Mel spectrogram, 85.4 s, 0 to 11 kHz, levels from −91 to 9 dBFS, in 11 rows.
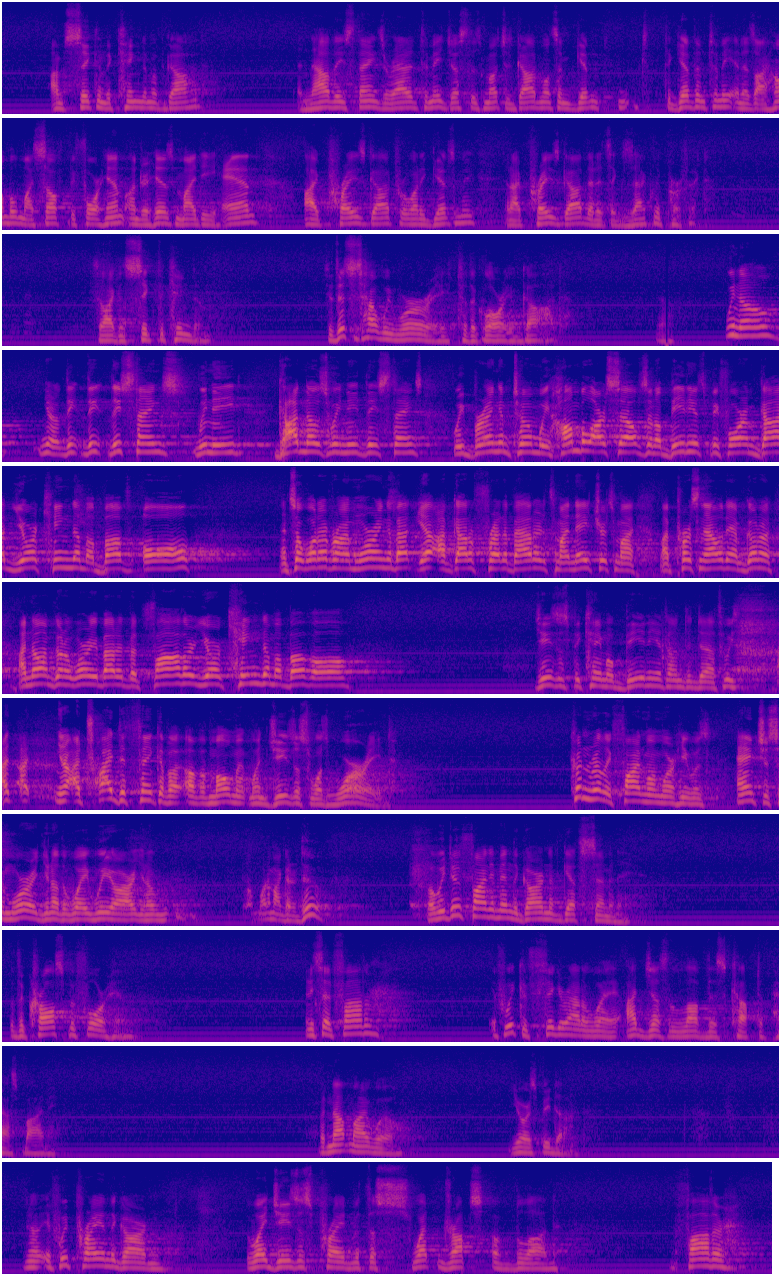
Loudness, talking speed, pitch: -40 LUFS, 175 wpm, 130 Hz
